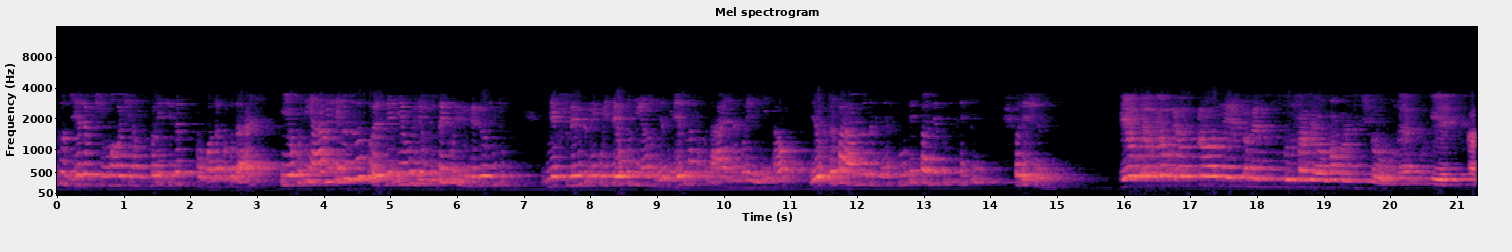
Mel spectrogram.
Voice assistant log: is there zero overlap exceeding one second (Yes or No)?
Yes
